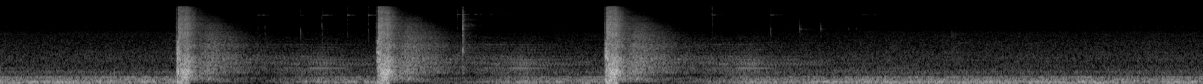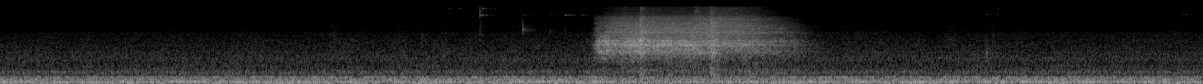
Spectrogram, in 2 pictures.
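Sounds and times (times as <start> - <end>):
ventilation rumble: 0.0 - 24.0
loud hissing rush: 18.0 - 20.2.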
